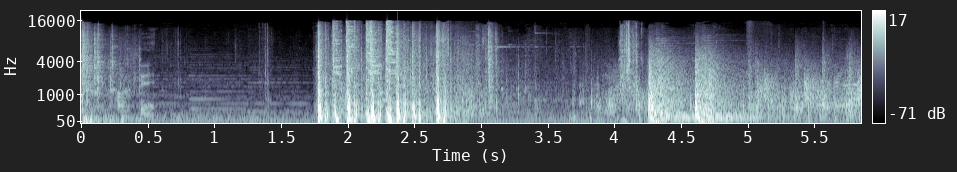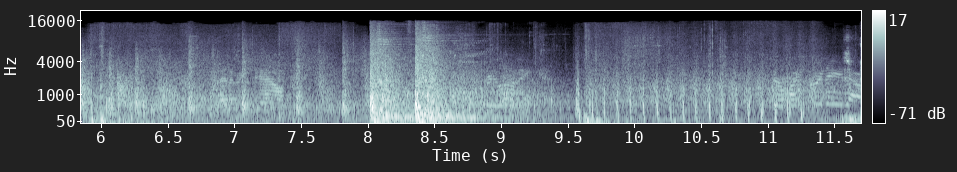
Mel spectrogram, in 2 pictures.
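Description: Rapid gunfire from the Apex Legends video game, with dense bursts of automatic shots and heavy thuds coming in waves, loud and close, while players talk over the action.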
